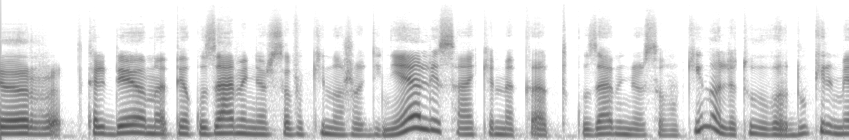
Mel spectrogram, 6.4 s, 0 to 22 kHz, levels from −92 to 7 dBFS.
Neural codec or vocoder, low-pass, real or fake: autoencoder, 48 kHz, 32 numbers a frame, DAC-VAE, trained on Japanese speech; 19.8 kHz; fake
